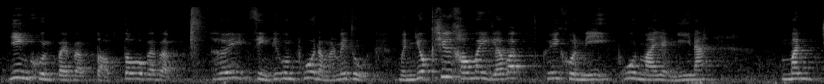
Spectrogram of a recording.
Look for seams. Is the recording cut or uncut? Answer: uncut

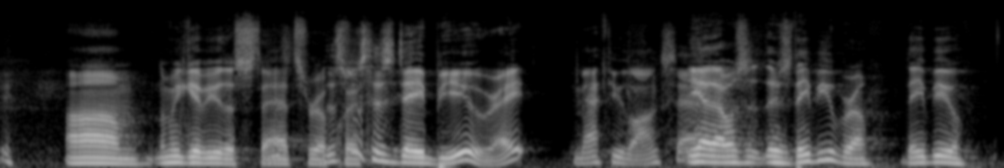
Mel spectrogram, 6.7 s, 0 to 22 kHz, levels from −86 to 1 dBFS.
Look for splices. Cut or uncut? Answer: uncut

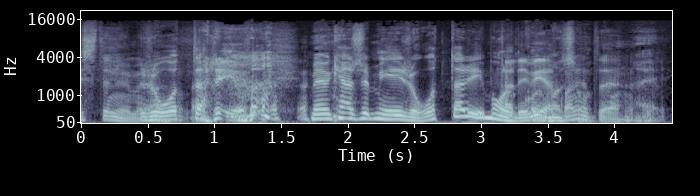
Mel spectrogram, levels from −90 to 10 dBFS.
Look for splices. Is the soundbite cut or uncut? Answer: uncut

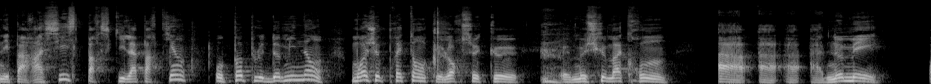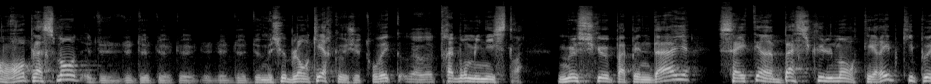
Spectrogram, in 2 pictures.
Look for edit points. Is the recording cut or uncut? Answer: uncut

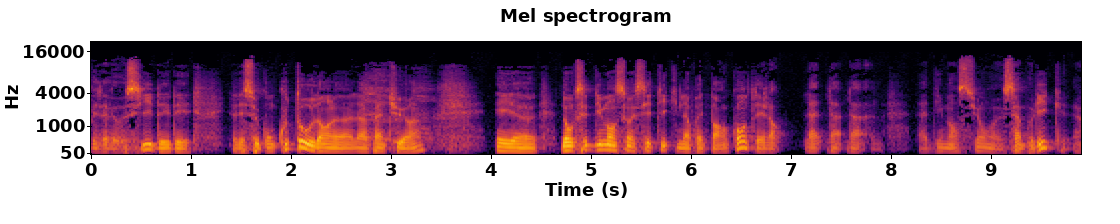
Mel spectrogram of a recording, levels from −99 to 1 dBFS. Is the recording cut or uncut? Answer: uncut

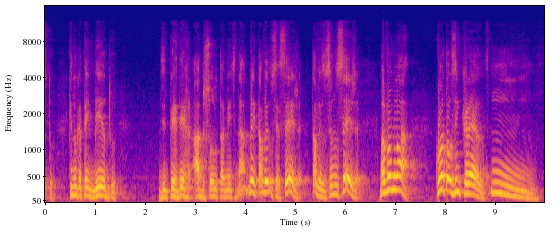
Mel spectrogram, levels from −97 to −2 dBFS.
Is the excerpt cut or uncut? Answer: uncut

